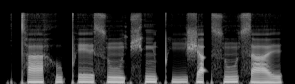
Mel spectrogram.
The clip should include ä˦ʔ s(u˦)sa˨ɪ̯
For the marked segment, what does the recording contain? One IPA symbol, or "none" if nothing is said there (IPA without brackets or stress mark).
ũ˦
